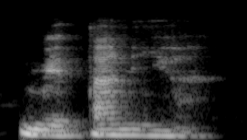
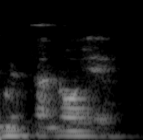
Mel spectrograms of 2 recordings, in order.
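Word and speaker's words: μετάνοια: cuyo nombre en griego se escribe metanoia, pero se pronuncia metania. Escúchenlo bien, se pronuncia metania. Yo he oído muchos predicadores que dicen metanoia.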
